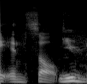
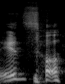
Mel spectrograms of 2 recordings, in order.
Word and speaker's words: insult: I don't say insult. It's an insult. You really hit that second syllable.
